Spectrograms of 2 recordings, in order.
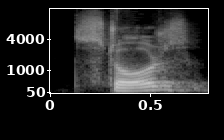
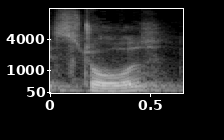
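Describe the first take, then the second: First: स्टोर्स with the R pronounced, "stors"; R sounded. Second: स्टोर्स as "stohz", no R; silent R. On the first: Teacher showing learners what to avoid, स्टोर्स with R. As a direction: let the R be heard in स्टोर्स. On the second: Teacher correcting for learners, स्टोर्स with silent R. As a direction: drop the R from स्टोर्स. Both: Shown as a demonstration. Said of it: "इस आर को नहीं pronounce करेंगे".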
